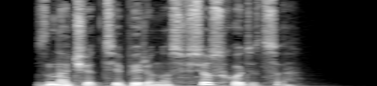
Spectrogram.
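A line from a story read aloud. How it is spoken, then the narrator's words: Quiet question. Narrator (Russian): Тихо спросил он Нева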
